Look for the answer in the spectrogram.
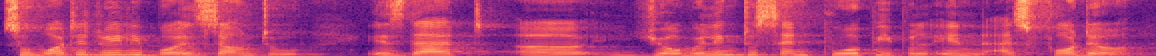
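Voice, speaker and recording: A woman's voice: on the high side, moderate pace, darkish tone. Articulate Indian woman giving earnest commentary. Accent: educated urban Indian. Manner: articulate, earnest, argumentative, with long considered sentences. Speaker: journalist and editorial commentator. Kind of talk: answering reader questions in spoken editorial commentary.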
